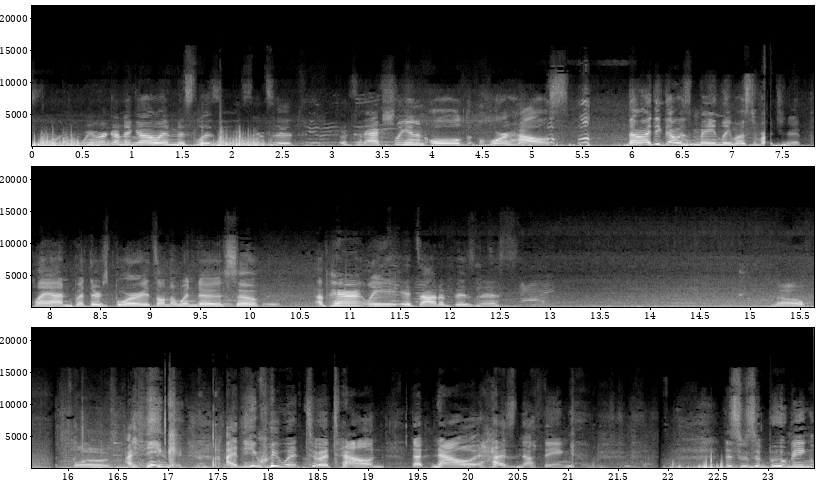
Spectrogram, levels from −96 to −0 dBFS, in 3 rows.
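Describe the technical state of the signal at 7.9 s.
At 7.9 s the signal is intact, with no audible fault.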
